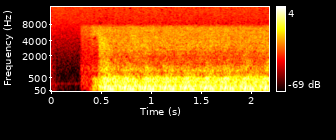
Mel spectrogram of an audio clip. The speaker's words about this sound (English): It sounds like a device turned on, I guess. I think it sounds like a clothes dryer or something. I think it's the washing machine in its final death throes. Oh, yeah. Of that cycle.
